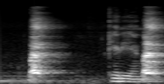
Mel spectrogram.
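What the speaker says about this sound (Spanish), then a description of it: "Disculpen el ruido del perro" A dog barks indoors with two loud, close barks about a second apart, while a person talks in Spanish right over the sound.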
